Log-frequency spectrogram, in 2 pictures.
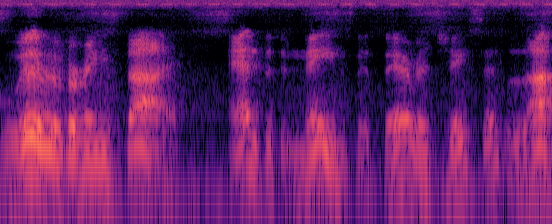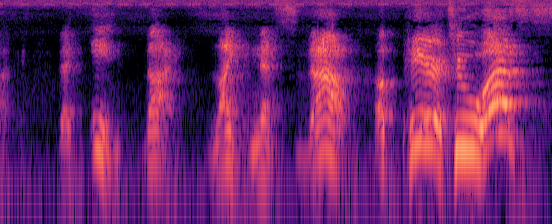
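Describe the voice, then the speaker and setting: A man's voice: a little high, sharp tone, slight background noise, exaggerated voice, low-quality recording. A man acting a witty, mocking young nobleman in a Shakespearean stage style, theatrical and declamatory. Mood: invoking.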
